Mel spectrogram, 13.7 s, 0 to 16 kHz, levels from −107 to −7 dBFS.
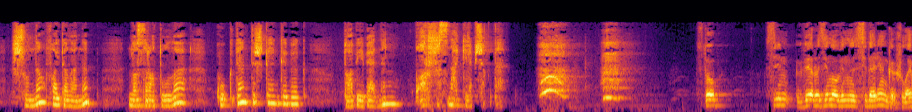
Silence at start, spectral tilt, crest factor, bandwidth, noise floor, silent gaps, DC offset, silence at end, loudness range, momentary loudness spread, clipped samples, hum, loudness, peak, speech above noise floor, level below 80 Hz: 0.2 s; -3.5 dB/octave; 18 dB; 8.6 kHz; -62 dBFS; none; under 0.1%; 0 s; 5 LU; 15 LU; under 0.1%; none; -17 LUFS; 0 dBFS; 45 dB; -60 dBFS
